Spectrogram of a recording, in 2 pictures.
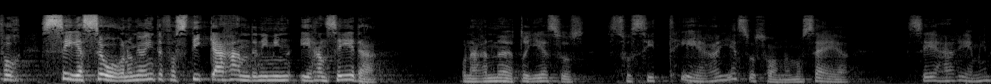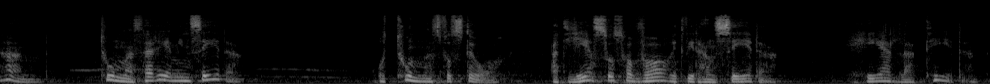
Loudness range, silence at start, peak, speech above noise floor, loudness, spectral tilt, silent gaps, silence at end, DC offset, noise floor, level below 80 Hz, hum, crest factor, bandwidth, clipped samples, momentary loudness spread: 16 LU; 0 s; -4 dBFS; 38 dB; -26 LUFS; -3 dB/octave; none; 0.15 s; under 0.1%; -66 dBFS; -62 dBFS; none; 24 dB; 10.5 kHz; under 0.1%; 22 LU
